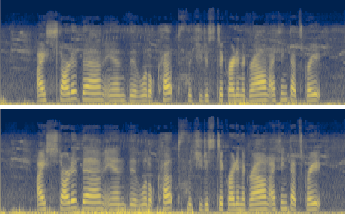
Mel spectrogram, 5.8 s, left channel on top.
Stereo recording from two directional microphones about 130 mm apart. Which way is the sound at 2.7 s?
30° right (ahead or behind).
